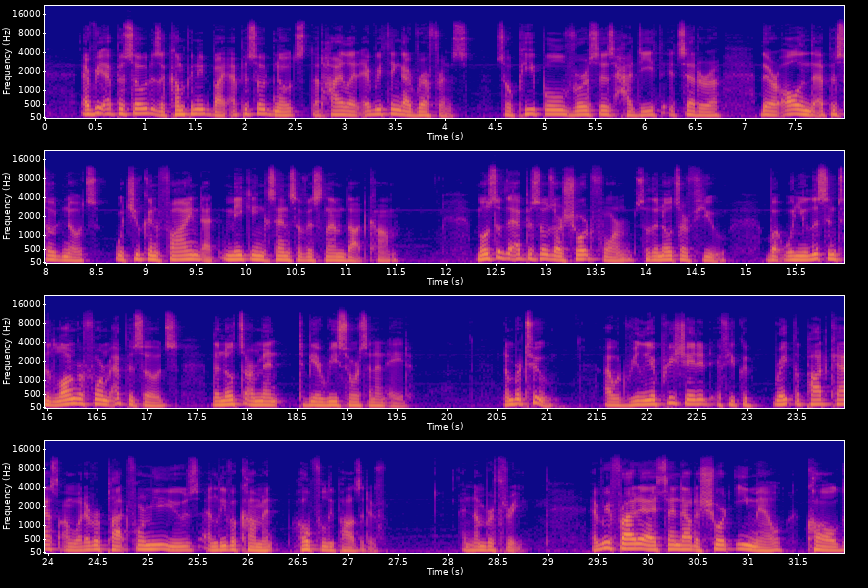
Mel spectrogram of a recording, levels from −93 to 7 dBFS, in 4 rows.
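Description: No technical faults can be heard anywhere in the speech recording. Nothing in it calls for a timestamp or a closer listen.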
